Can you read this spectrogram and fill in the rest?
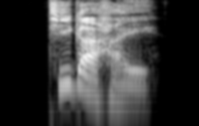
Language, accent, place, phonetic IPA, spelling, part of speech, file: German, Germany, Berlin, [ˈtiːɡɐˌhaɪ̯], Tigerhai, noun, De-Tigerhai.ogg
- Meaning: tiger shark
